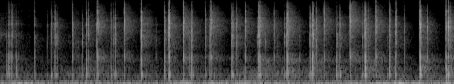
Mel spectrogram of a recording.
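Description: Long acrylic nails tap and scratch the smooth back of a pink, palm-sized plastic detangling hairbrush with a hollow back and bristles underneath, held in both hands. A rapid, uneven series of crisp, bright clicks and scratchy ticks fills the clip, each dying away almost instantly with a hollow plastic tone, over a faint low background hum.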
